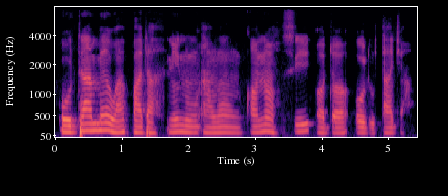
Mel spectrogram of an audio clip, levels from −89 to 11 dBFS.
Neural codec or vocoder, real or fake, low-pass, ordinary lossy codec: codec, 16 kHz in and 24 kHz out, 2.2 kbps, FireRedTTS-2 codec; fake; 7.2 kHz; none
